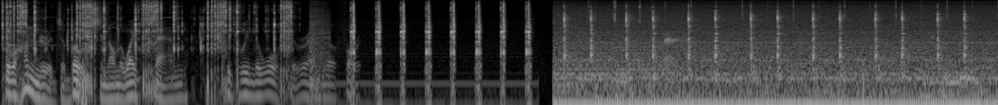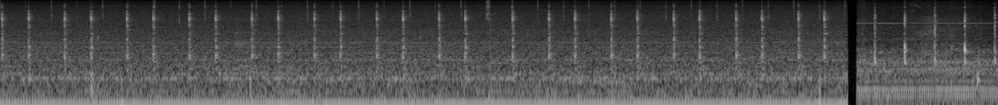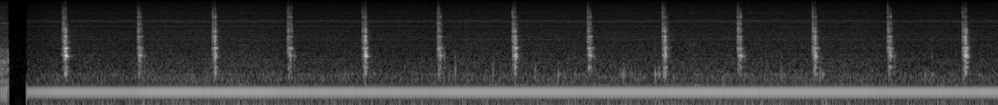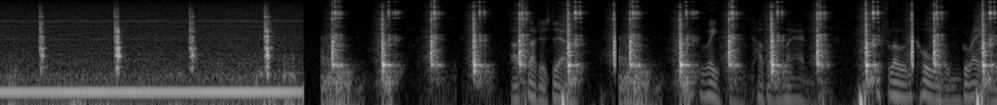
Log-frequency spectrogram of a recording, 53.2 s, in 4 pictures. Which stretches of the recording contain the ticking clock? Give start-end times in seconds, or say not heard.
0.0-53.1.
